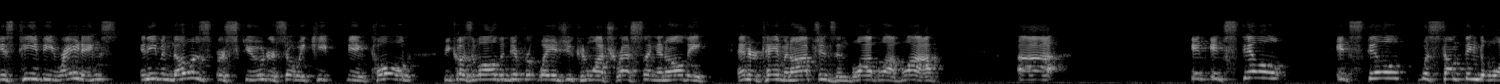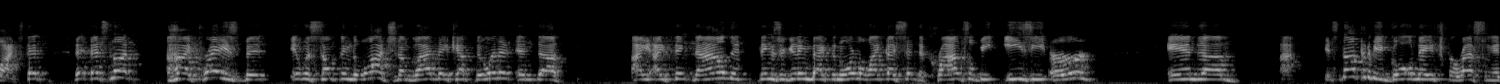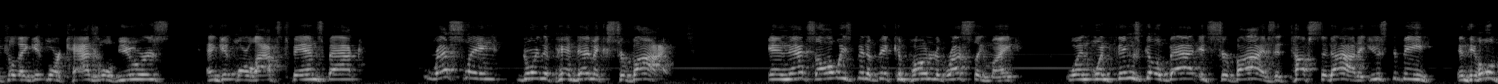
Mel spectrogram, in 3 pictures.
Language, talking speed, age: English, 185 wpm, 50-69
